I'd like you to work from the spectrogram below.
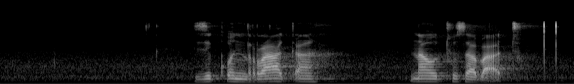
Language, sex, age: Venda, male, 20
